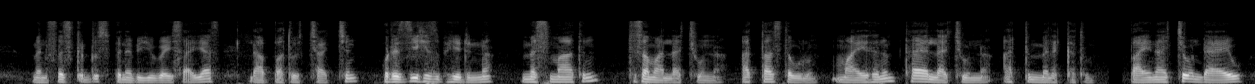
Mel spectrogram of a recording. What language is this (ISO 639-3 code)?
amh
